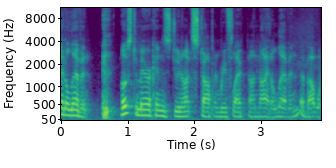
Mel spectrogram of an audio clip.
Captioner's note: cough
